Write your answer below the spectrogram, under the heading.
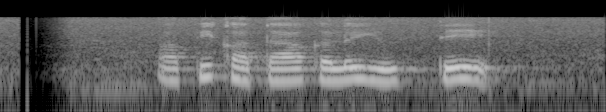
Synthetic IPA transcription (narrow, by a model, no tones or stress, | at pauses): apikat̪aːkələjud̪ːeː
